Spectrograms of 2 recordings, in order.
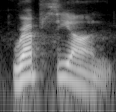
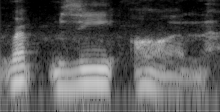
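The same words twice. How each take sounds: First: Said in the usual way. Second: Rep Z on, slow and soft, each part spelt out; syllable by syllable. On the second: Shown as a demonstration. Quietly spelling out Rep Z on as a viewer taught it. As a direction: sound out Rep Z on carefully, one piece at a time. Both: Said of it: "you're telling me how to say it".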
